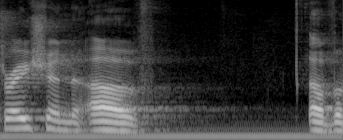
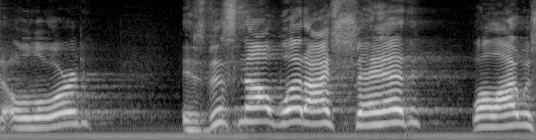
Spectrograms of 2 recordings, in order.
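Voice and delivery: complaining prayer; 7 semitones higher, 5 dB louder than usual. Acted. Jonah's complaining prayer to God.

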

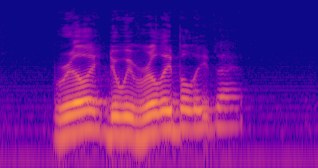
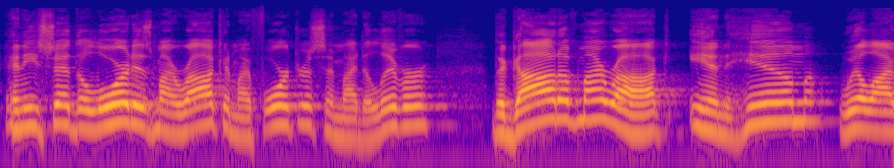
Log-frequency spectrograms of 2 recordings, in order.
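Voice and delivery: scripture reading; 2 semitones higher, 4 dB louder than usual. Acted. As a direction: proclaim the verse to the congregation. Reading scripture aloud to church.

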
